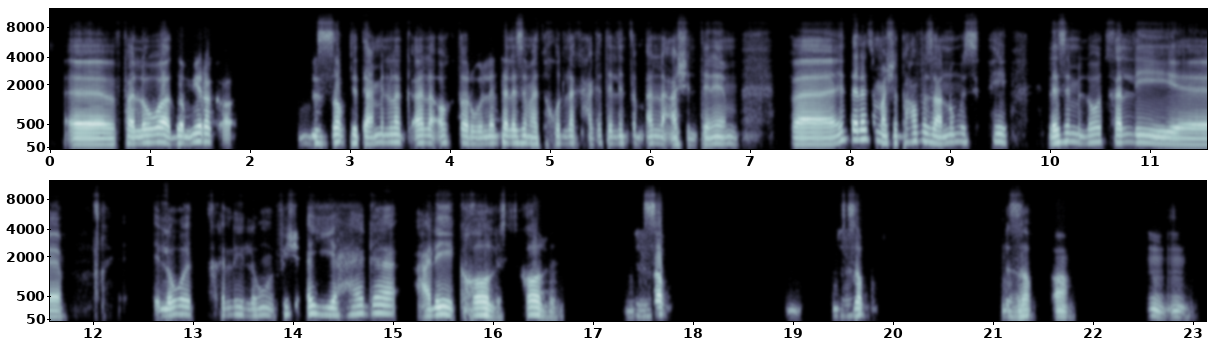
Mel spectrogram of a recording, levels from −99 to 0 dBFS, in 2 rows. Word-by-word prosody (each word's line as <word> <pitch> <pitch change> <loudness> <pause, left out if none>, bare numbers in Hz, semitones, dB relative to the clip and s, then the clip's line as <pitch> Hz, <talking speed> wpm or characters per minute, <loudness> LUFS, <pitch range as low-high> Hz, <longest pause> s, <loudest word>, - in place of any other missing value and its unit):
آآ 105 -1 +7
فاللي 115 +1 +4
هو 140 +2 +6
ضميرك 145 +4 +3
أ - - -2 0.7
بالضبط، 125 +3 -1
تعمل 130 +3 +1
لك 140 -2 -1
قَلَق 130 +1 +2
أكتر 125 -1 0
واللي 115 +2 -1
أنت 120 - -2
لازم 125 -1 +1
هتاخُد 120 +2 -5
لك 125 +1 -3
حاجات 125 0 -11
اللي 120 +1 -4
أنت 120 - -13
مِقلَّق 120 -1 -3
عشان 100 -3 -4
تنام. 115 +1 -2 0.5
فأنت 110 - +4
لازم 180 -4 +3
عشان 125 0 -2
تحافظ 150 +1 -2
على 115 - +5
النوم 135 +5 -5
الصحّي، 145 0 -7 0.4
لازم 140 +4 +1
اللي 125 +1 -6
هو 140 - 0
تخلّي 130 -5 -1 1.4
اللي 115 - 0
هو 135 +2 0 0.2
تخلّي 125 +3 -11
اللي 115 -2 -9
هو 115 - -6
ما 120 -3 -8
فيش 135 - -8
أي 130 -3 0
حاجة 145 +4 -2 0.2
عليك 130 +2 +2
خالص، 120 -9 +4 0.2
خالص. 120 -10 +3 0.7
بالضبط. 105 - -1 1.1
ب 200 -1 -16 0.4
بالضبط. 110 +3 -3 1.2
بالضبط 100 +2 -3 0.2
آه. - - -2 0.8
إمم، 105 -6 -5
إمم. 95 -3 -10
125 Hz, 130 wpm, -23 LUFS, 110-135 Hz, 1.4 s, آآ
